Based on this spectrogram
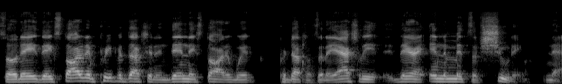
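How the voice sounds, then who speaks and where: A man at a very fast pace, medium in pitch, bright and sharp in tone, with fairly even intonation. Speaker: podcast host. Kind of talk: casual chat. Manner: loud.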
